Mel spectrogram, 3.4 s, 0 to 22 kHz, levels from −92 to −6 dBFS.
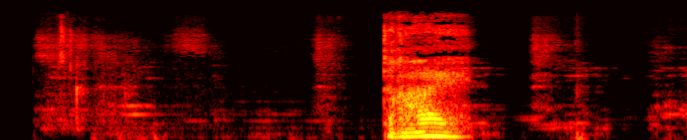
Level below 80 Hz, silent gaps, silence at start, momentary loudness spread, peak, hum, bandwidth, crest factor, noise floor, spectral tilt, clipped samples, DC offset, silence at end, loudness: -60 dBFS; none; 0.3 s; 28 LU; -12 dBFS; none; 15.5 kHz; 22 dB; -69 dBFS; -5.5 dB/octave; under 0.1%; under 0.1%; 0.55 s; -28 LUFS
